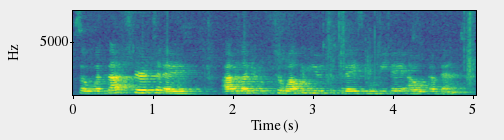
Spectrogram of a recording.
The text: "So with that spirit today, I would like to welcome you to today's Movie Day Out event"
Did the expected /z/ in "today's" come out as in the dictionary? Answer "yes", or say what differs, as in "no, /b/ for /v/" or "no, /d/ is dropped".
yes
